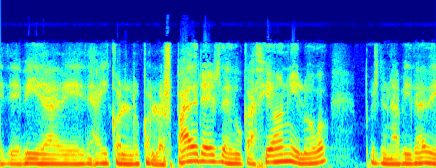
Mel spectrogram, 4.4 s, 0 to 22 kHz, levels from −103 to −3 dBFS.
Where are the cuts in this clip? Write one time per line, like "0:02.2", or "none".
none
